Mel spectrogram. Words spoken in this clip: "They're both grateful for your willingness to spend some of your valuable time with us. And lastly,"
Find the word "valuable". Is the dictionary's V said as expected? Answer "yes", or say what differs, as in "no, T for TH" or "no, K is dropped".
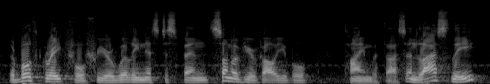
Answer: yes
